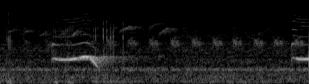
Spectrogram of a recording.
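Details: Cuckoo giving one long, level whistled note that ends in a downward slur, then the start of another, while small birds chirp rapidly in the background over a steady hum.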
